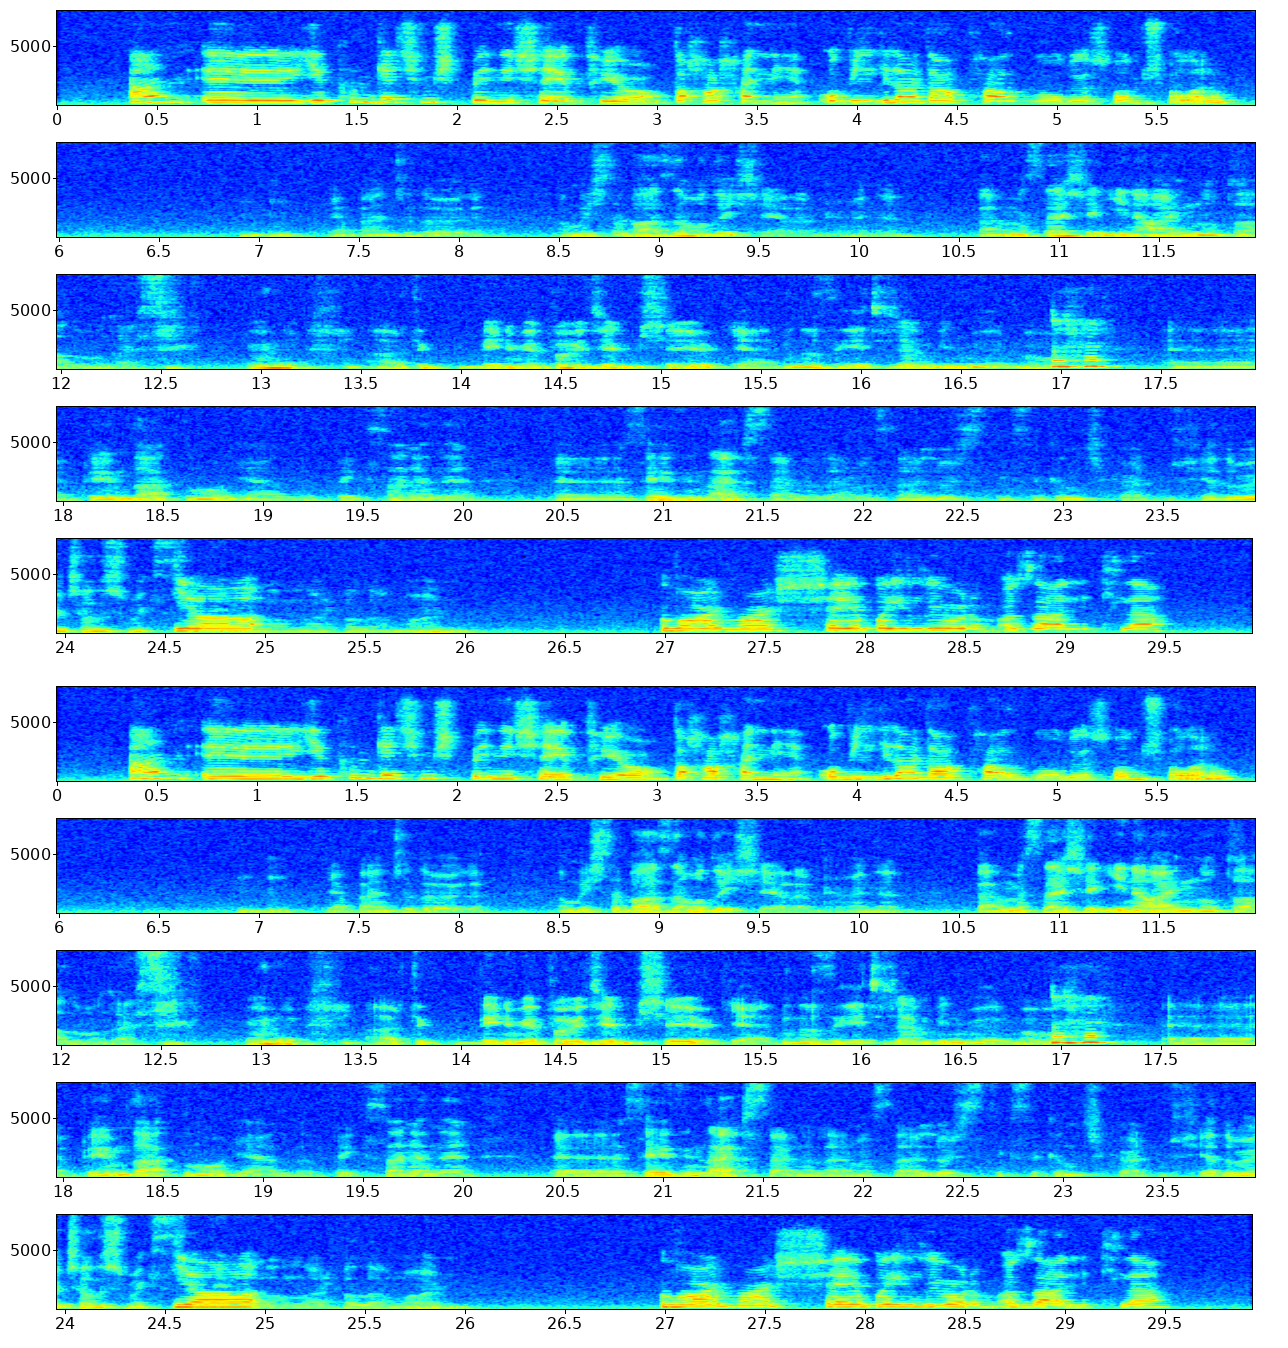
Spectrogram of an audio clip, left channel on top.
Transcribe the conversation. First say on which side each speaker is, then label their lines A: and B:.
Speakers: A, on the right; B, on the right.
A: En e, yakın geçmiş beni şey yapıyor. Daha hani o bilgiler daha taze oluyor sonuç olarak.
B: Hı hı. Ya bence de öyle. Ama işte bazen o da işe yaramıyor. Hani ben mesela şey yine aynı notu aldım o dersi. <laughs> Artık benim yapabileceğim bir şey yok yani. Nasıl geçeceğim bilmiyorum ama
A: <laughs>
B: e, benim de aklıma o geldi. Peki sen hani e, sevdiğin dersler neler mesela? Lojistik sıkıntı çıkartmış ya da böyle çalışmak istediğin
A: Ya
B: alanlar falan var mı?
A: var var şeye bayılıyorum özellikle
